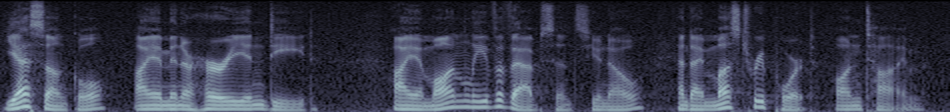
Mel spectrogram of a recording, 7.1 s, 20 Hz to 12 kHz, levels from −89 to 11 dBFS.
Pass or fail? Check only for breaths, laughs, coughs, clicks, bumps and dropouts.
pass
